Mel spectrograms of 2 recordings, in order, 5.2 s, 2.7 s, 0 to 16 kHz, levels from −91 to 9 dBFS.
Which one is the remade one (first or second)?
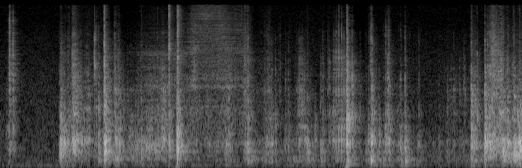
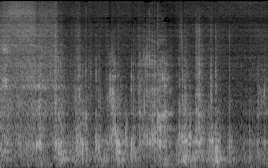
second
